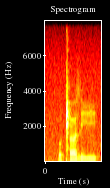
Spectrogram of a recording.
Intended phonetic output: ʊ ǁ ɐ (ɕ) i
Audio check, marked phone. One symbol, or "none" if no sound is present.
z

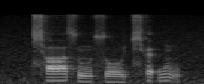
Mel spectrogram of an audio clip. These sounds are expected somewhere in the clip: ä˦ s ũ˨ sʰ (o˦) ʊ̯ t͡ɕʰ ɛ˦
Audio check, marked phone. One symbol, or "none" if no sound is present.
o˨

